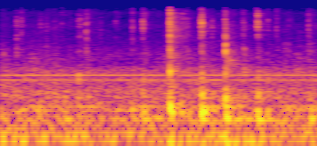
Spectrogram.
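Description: Computer keyboard being typed on: a few quick keystrokes, bunched together in the second half.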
